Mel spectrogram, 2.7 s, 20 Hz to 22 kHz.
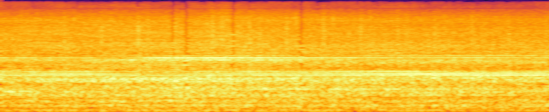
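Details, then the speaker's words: Diesel heater newly installed in an RV (backup to a 1994 propane furnace), 12-volt, running after startup with the pump rate likely turned all the way up: loud steady jet-like roar with constant hiss, no knocking or surging; heater running normally. "But I hear the pump, which is a good thing, which is what I was expecting to hear. And I think that's just going to gradually get faster and faster until this thing starts pumping out heat."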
